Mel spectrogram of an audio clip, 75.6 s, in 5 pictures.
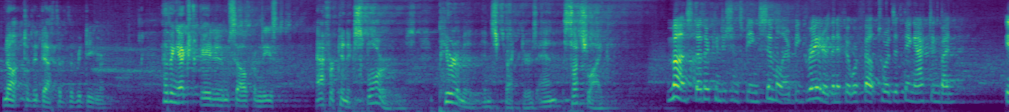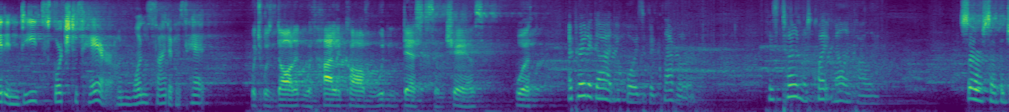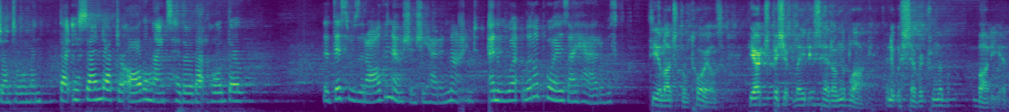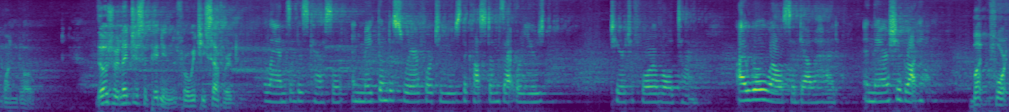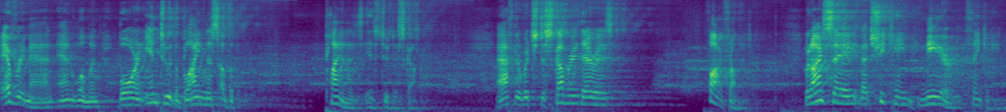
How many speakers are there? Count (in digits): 8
